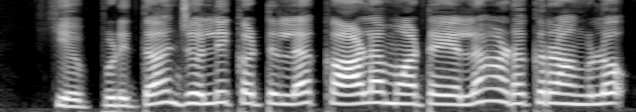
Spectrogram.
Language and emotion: Tamil, surprised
